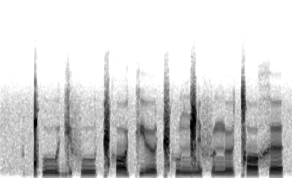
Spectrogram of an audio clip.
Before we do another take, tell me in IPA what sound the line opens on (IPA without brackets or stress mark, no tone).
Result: ǃʼ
